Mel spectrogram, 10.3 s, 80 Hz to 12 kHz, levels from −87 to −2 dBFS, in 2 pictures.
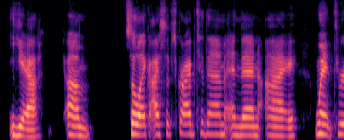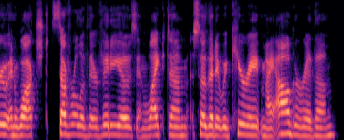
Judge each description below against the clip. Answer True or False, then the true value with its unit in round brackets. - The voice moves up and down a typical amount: False (2.2 semitones)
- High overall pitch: True (210 Hz)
